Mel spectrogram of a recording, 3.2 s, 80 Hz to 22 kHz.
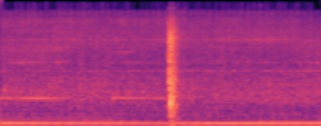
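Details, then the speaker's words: BMW E28 first cold start after a valve adjustment: smooth, steady idle with no top-end ticking and one brief bump, much quieter than before; valve clearances sound right, normal idle. "Wow. I don't think I screwed it up. It is heaps quieter. I don't know how well the mic's picking it up, but it is way quieter now."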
